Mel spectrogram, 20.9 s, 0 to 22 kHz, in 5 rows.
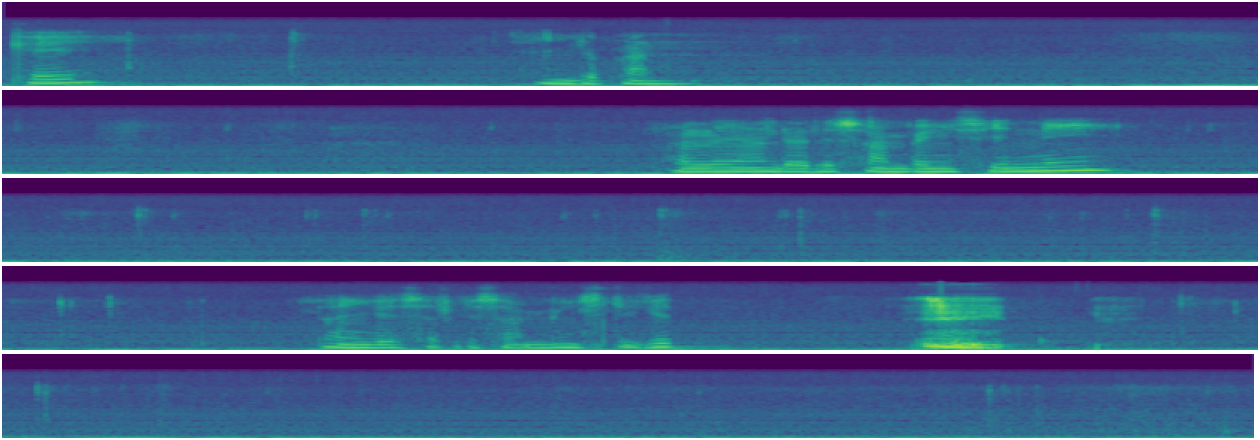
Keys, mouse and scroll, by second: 0.2 right click, 0.6 shift+right click, 1.6 click, 3.2 scroll up 2, 3.6 scroll down 1, 4.2 middle click, 5.0 scroll up 1, 5.7 middle click, 6.9 right click, 7.7 shift+right click, 8.8 shift+right click, 8.8 middle click, 10.0 middle click, 10.5 middle click, 11.1 shift+right click, 12.1 shift+right click, 12.7 KP_1, 13.1 scroll down 1, 13.8 click, 16.2 right click, 16.9 shift+right click, 17.6 click, 19.3-20.0 scroll down 7, 20.0 Tab, 20.7 middle click.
